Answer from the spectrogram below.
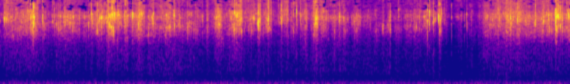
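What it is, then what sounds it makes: In-shell pistachios. Both hands press into a pile of in-shell pistachios and rake their fingertips through the shells. The result is a steady, quiet stream of bright, crisp clicking and crinkling, with a few sharper clacks standing out.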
